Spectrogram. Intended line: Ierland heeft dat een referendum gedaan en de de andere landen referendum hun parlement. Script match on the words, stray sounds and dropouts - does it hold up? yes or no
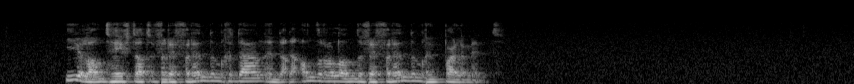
yes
